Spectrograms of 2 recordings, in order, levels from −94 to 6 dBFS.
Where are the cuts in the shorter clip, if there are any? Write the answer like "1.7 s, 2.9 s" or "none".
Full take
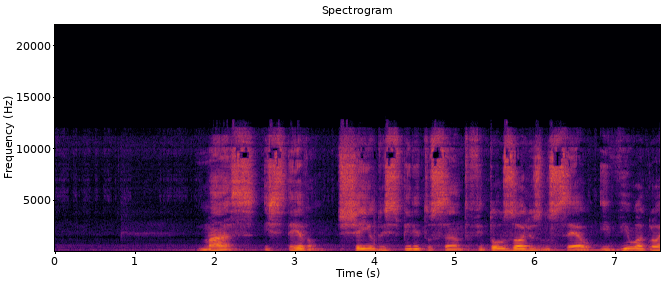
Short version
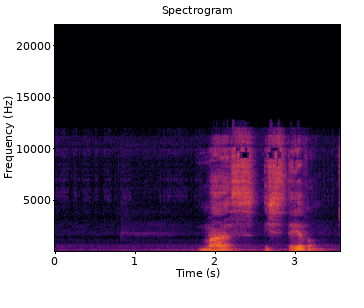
none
